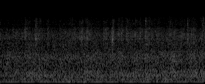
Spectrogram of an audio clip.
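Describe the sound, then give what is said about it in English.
Summer rain falls in New Mexico, a soft, even hiss of steady patter with no breaks, faint and uninterrupted. “It is raining. Our summer rains here in New Mexico.”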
